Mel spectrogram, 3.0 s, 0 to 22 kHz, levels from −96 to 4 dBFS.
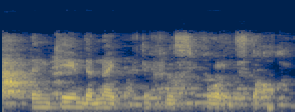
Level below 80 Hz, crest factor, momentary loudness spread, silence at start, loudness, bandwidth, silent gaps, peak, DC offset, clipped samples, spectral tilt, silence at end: -58 dBFS; 20 dB; 8 LU; 0 s; -22 LUFS; 8 kHz; none; -2 dBFS; under 0.1%; under 0.1%; -3.5 dB/octave; 0 s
